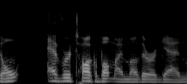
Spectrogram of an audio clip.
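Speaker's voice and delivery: put-on tearful voice, holding back tears. Retelling a scene, the speaker voices a character confronting a man at gunpoint; acting out tearful line. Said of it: "heard it in my head of her with tears in her eyes".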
